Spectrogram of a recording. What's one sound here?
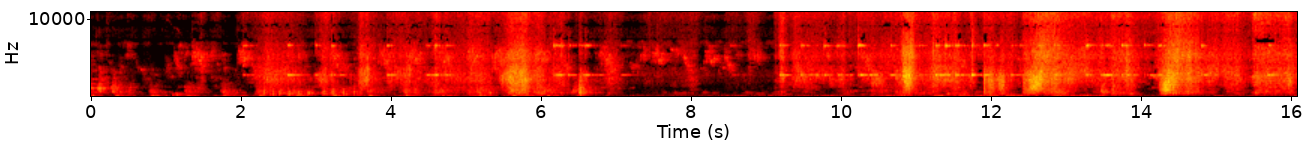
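A baby elephant shuffles and steps across a concrete floor.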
